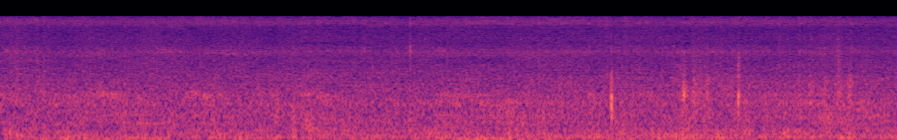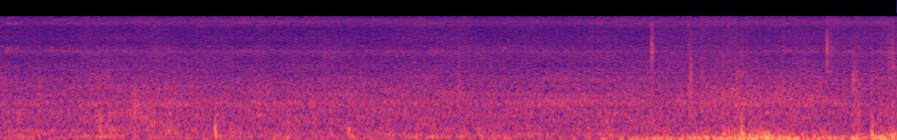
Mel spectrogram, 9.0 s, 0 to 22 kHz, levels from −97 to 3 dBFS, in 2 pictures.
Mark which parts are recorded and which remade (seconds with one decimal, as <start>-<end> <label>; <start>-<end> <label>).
0.0-0.8 remade; 0.8-1.3 recorded; 1.3-9.0 remade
